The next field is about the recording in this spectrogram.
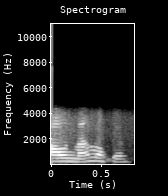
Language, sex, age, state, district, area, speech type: Telugu, female, 18-30, Telangana, Medak, urban, conversation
